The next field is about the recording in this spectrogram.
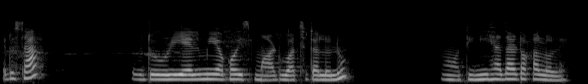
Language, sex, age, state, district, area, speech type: Assamese, female, 18-30, Assam, Charaideo, urban, spontaneous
